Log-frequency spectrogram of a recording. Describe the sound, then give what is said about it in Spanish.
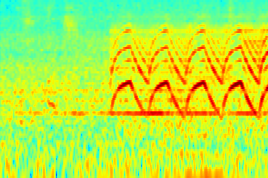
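A police patrol car siren starts up after a brief low hum, cycling in quick rising and falling wails, steady in loudness, as the patrol car arrives at a house. “Siegel llamó a la policía. Cuando la patrulla llegó, Siegel esperaba afuera de su casa.”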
